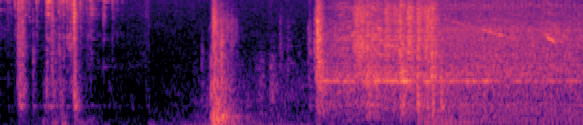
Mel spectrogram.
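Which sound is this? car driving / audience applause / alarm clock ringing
car driving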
